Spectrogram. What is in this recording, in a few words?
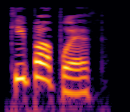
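"keep up with", British English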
